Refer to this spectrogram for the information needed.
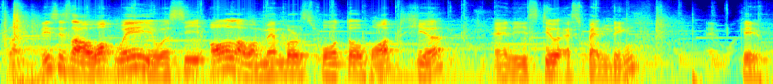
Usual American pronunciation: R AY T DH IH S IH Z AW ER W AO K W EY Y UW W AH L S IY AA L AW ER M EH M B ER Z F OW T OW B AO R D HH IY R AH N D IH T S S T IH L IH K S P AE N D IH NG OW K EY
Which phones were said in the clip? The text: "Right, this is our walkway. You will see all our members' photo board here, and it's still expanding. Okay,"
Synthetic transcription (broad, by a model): R AY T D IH S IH S AW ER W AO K W EY Y UW W AH L S IY AA L AW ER M EH M B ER S F OW T OW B AO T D HH IY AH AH N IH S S T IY L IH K S P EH N D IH NG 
